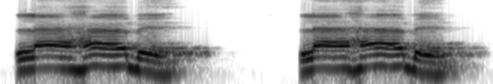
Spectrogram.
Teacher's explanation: বা যেহেতু কলকলার হরফ নিচের দিকে ধাবিত করে ধাক্কা দিয়ে সাকিন করব।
